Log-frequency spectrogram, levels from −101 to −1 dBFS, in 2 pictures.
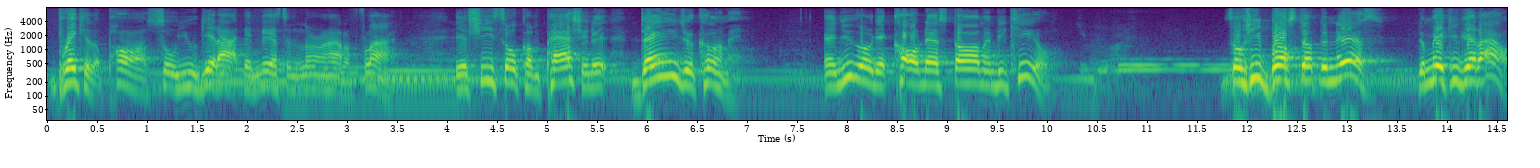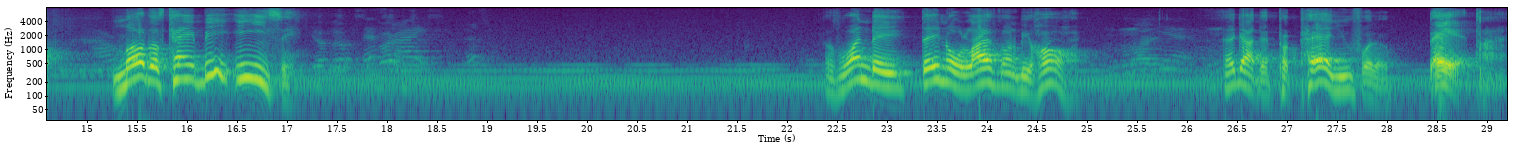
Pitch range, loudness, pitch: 150-220 Hz, -18 LUFS, 195 Hz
